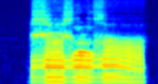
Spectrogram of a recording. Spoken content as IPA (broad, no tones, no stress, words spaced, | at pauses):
ʁaʁõ ʁɔ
